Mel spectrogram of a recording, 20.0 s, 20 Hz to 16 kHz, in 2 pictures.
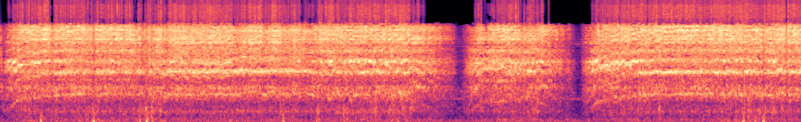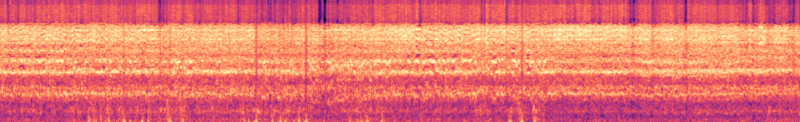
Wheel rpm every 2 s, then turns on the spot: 140, 220, 160, 110, 220, 220, 230, 220, 230, 220.
none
